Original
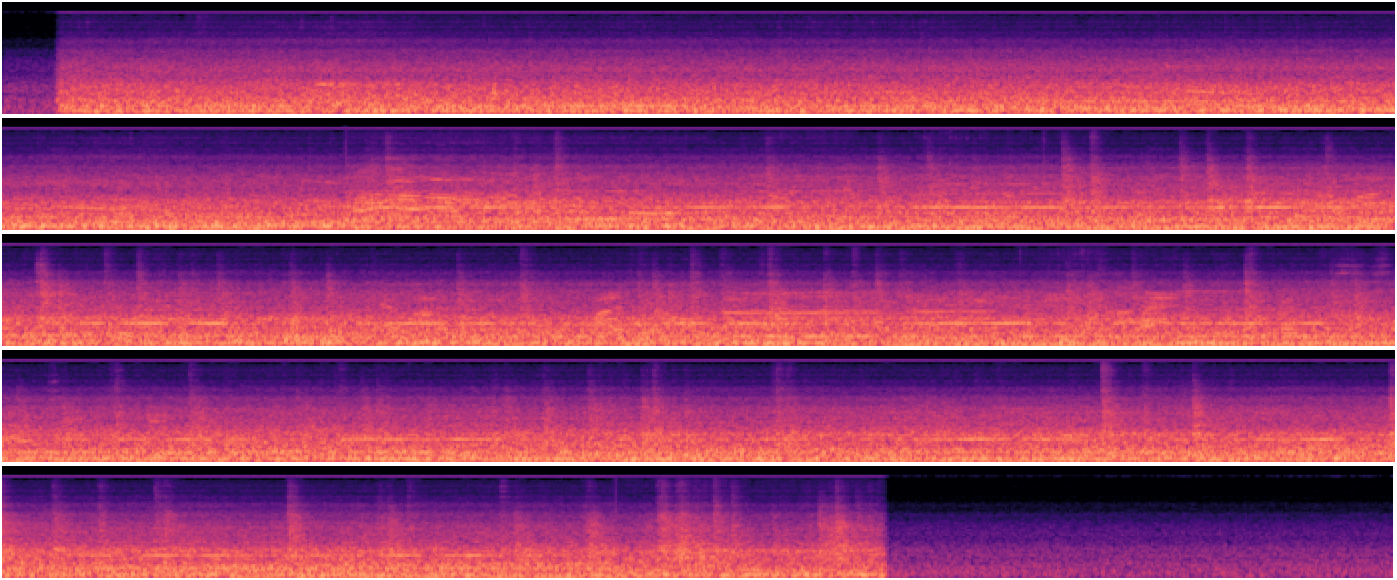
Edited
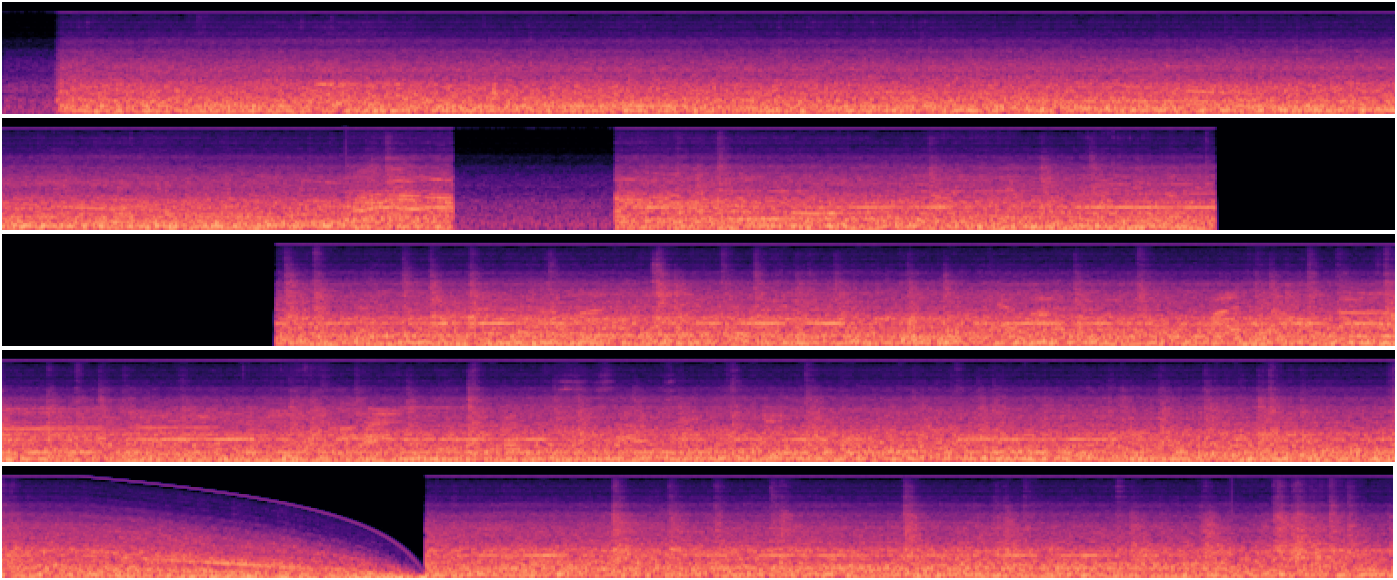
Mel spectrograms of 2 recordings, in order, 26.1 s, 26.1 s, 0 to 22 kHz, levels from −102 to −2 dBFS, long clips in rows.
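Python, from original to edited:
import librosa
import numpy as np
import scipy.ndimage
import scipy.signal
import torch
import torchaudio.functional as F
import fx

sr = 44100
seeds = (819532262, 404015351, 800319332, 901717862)

y = fx.edit(x, sr, fx.insert_room_tone(at_s=6.91, length_s=0.61),
    fx.insert_silence(at_s=9.16, length_s=1.7),
    fx.tape_stop(start_s=18.86, length_s=1.31), tone=tone)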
